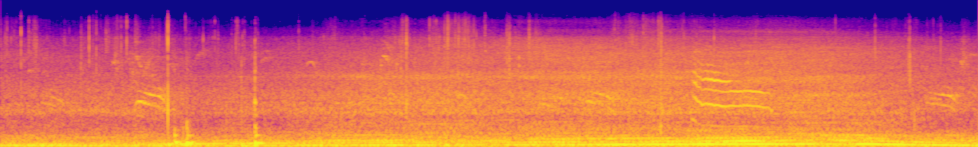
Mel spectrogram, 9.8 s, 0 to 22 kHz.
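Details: Black stray cat in a park, biting during play, GoPro HERO8 recording: a brief rising mew early, then a longer bent meow later that falls at its end, and a final short call, with low background rumble and scattered clicks.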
